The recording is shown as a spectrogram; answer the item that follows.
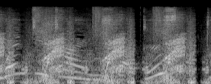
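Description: A voice chanting "bleep" over and over, about two to three syllables a second, each one a quick sweep in pitch.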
